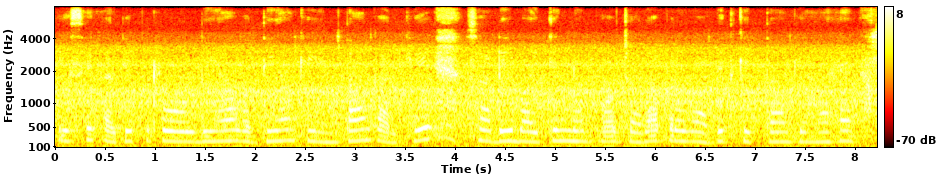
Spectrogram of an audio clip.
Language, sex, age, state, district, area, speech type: Punjabi, female, 30-45, Punjab, Mansa, urban, spontaneous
